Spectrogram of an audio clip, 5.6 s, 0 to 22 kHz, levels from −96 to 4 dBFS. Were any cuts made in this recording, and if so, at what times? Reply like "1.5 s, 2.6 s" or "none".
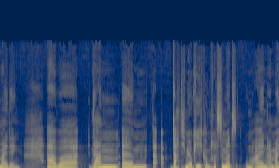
3.3 s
